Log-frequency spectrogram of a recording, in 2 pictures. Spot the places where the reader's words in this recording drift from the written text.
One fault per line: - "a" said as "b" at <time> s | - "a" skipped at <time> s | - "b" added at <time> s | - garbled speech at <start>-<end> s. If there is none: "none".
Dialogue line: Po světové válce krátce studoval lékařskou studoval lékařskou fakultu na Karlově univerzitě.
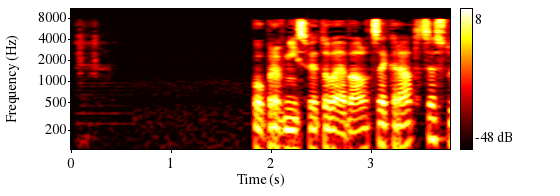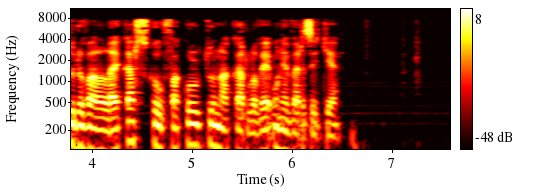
- "první" added at 1.9 s
- "studoval lékařskou" skipped at 4.7 s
